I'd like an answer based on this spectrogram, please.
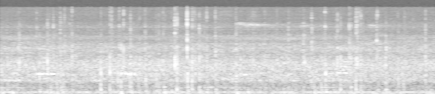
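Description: Computer keyboard typing: scattered, irregular keystrokes over a steady low hum.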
